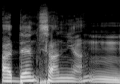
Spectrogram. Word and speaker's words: Adesanya: Israel the Sanya oh Israel Aden Sanya that's how he wants you to pronounce it okay okay you know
